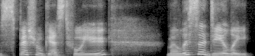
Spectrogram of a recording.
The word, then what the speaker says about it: Deally: guest for you Melissa Dey rhymes with really so that's how you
